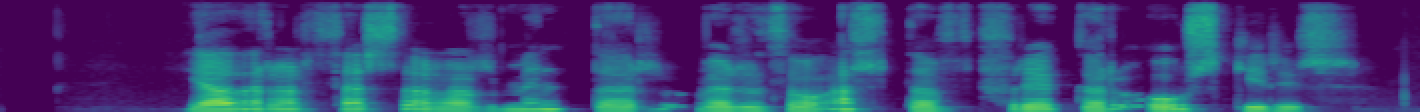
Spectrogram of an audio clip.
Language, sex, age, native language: Icelandic, female, 30-39, Icelandic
